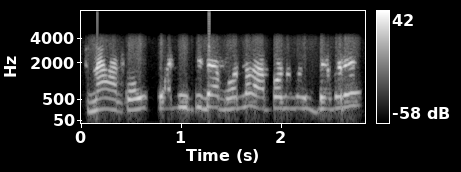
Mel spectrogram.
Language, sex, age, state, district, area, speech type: Odia, female, 60+, Odisha, Gajapati, rural, conversation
